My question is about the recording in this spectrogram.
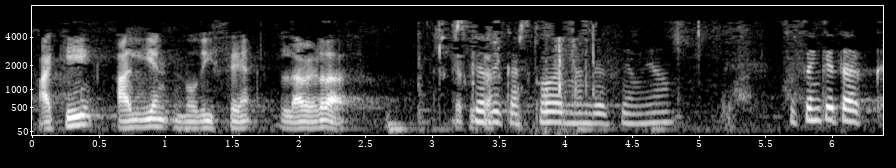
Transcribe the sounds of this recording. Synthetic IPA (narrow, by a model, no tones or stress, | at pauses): a̰kialienːoðiselaβeɾða̰seskesrkerikasko̞eɾmend̪esawɲa | suseŋke̞t̪ak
